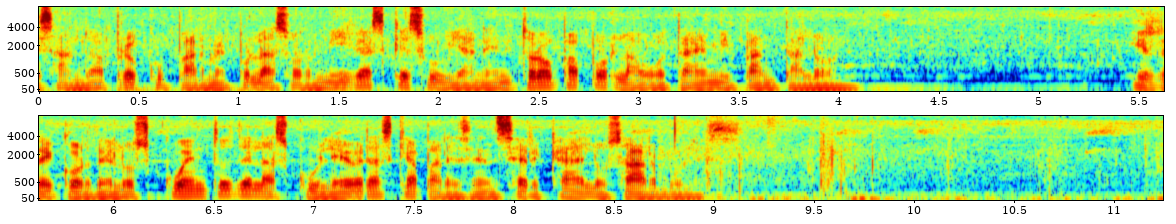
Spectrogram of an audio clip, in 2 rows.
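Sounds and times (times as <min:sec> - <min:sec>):
speech: 0:00.0 - 0:04.2, 0:05.5 - 0:09.4
faint insect-like high chirps: 0:01.5 - 0:11.2
slow footsteps approaching: 0:08.8 - 0:11.2.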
